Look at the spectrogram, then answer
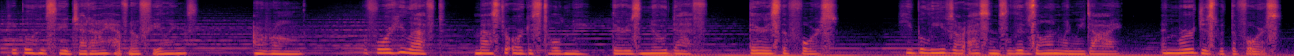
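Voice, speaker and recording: An actress playing a dignified young woman leader who speaks gently and formally. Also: mid-range voice, fairly even intonation, unhurried, close to an everyday voice. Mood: earnest. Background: game score music.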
